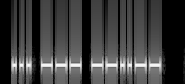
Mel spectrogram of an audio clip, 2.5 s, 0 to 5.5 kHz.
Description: Morse code, heard as a keyed tone, about 25 wpm, 600 Hz. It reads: SO,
